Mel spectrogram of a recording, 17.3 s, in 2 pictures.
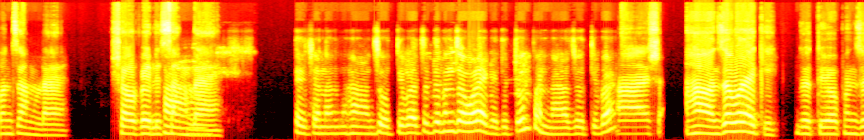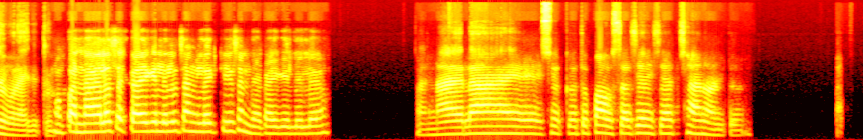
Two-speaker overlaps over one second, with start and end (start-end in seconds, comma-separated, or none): none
